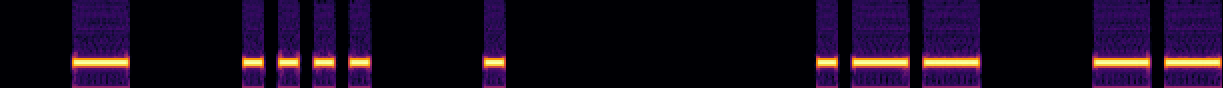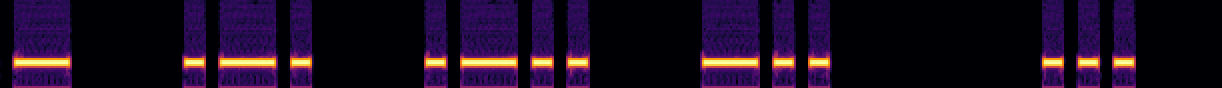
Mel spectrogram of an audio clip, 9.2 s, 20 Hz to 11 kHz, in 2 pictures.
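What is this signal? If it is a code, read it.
Morse code, heard as a keyed tone, about 18 wpm, spaced as for 12 wpm, 1000 Hz. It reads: THE WORLD S
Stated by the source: 12 wpm Morse.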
